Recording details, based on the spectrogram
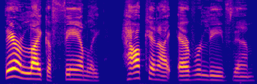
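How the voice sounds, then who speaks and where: A woman voicing a polite, earnest male hermit crab in a storybook, with a courteous, drawn-out delivery. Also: fairly low pitch, expressive, smooth, no echo, studio quality, close to an everyday voice. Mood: tender, reluctant.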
